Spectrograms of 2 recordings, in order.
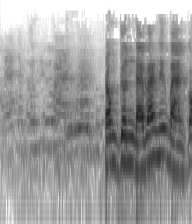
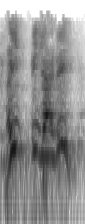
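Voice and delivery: shooing away; 5 semitones higher than usual. Retold or imitated. Helper shooing mourners out.

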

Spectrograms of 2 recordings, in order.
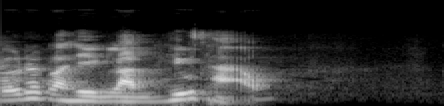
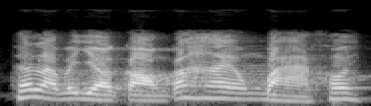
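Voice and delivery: usual speaking voice

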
